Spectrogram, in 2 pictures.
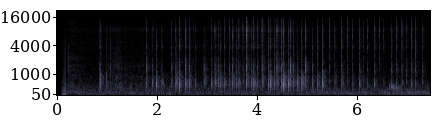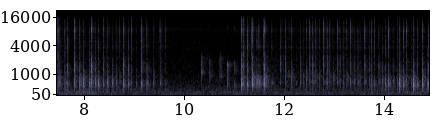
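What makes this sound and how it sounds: Long natural nails tap fast on the glass screen and aluminum frame of a rose-gold iPhone held in the hands, without a case and with the screen off. A quiet, dense stream of sharp, dry clicks with a hollow tone around 560 Hz and bright edges runs throughout, easing briefly near ten seconds before picking up again.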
